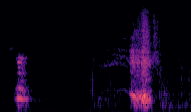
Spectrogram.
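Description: A person's short wordless vocal sounds: a brief one just after the start and a louder one near the end whose pitch rises and falls, heard over the handling of books.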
